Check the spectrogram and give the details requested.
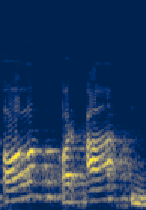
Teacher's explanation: अ और आ दोनों का उच्चारण जो है कंठ से होता है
